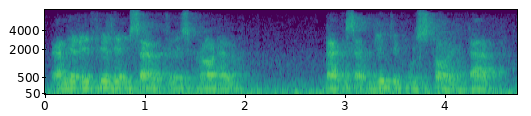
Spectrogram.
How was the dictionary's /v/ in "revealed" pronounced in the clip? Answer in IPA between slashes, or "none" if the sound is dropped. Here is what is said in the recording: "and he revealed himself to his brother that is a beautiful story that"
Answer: /f/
